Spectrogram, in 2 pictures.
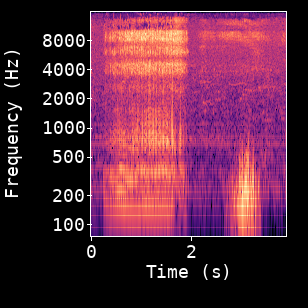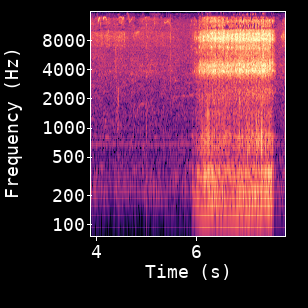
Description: My 1 year old puggle fell asleep in my lap and started snoring.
